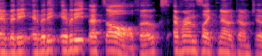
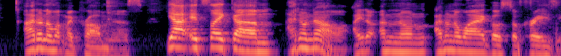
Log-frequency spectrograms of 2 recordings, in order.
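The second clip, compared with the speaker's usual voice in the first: normal talking voice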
